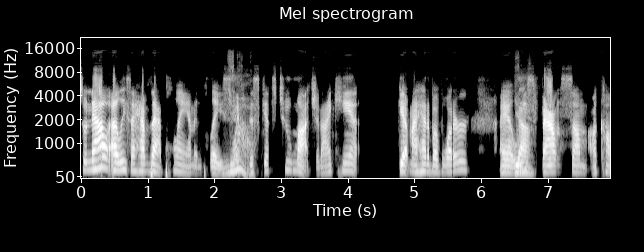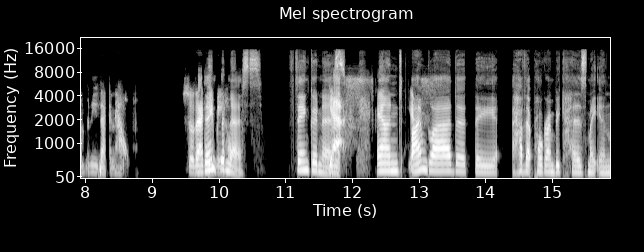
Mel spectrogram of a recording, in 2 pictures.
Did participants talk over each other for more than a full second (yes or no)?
no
